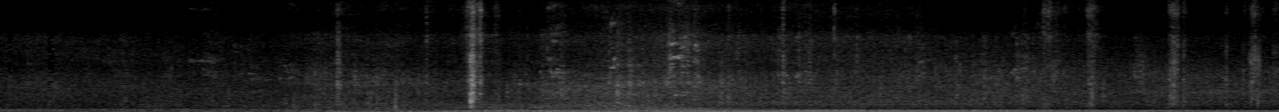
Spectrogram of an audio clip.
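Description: A vehicle engine running with a steady low hum, growing louder from about three seconds in and then holding, with a sharp click partway through.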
